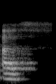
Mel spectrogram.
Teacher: Jadi kita baca as. Ketika kita baca as, ya, suara kita berhenti di sini, di ujung gigi seri atas dengan ujung lidah. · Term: taskinul harf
